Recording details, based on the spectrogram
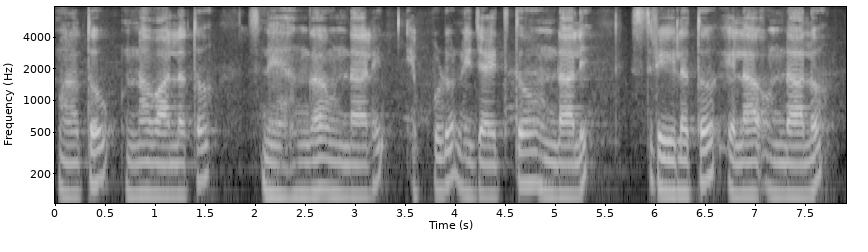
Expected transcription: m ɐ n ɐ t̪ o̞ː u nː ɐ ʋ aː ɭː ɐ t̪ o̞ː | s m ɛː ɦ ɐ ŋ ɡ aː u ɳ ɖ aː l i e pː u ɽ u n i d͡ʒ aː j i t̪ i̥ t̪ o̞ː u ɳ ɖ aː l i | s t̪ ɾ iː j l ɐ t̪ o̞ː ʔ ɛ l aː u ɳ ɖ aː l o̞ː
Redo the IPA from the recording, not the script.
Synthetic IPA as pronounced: m ɐ n ɐ t̪ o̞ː u nː ɐ ʋ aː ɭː ɐ t̪ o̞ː | s n ɛː ɦ ɐ ŋ ɡ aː u ɳ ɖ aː l i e pː u ɽ u n i d͡ʒ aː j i t̪ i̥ t̪ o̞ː u ɳ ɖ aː l i | s t̪ ɾ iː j l ɐ t̪ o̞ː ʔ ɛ l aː u ɳ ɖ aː l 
